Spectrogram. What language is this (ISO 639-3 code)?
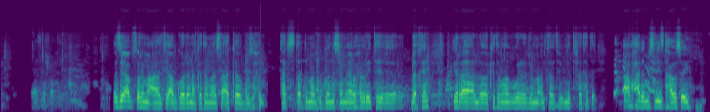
tir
